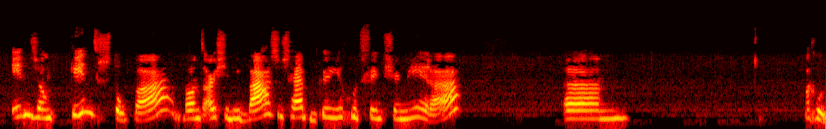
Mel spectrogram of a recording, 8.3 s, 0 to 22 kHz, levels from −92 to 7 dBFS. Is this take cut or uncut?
cut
